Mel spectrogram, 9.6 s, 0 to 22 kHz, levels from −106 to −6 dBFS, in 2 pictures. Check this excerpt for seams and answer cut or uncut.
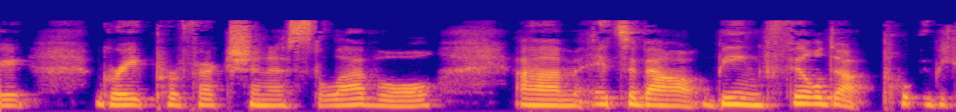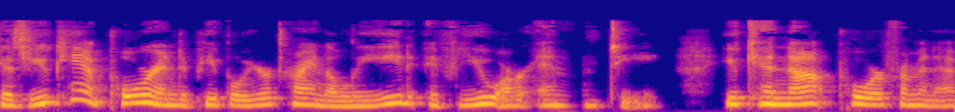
uncut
